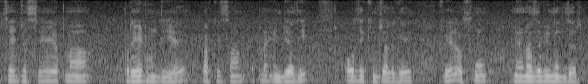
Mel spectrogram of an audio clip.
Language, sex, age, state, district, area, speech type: Punjabi, male, 45-60, Punjab, Kapurthala, urban, spontaneous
